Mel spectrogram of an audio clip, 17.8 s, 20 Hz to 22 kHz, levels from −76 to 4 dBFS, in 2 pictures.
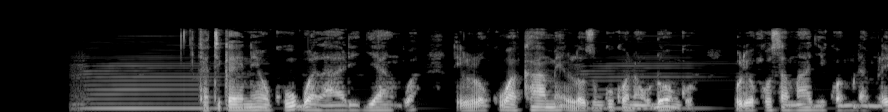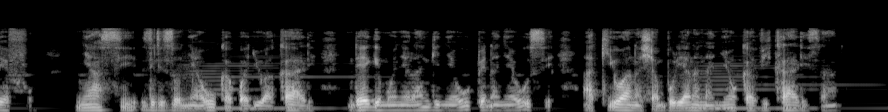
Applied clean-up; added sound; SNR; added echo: classical method spectral subtraction.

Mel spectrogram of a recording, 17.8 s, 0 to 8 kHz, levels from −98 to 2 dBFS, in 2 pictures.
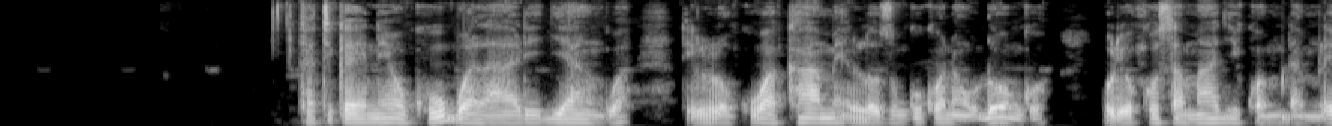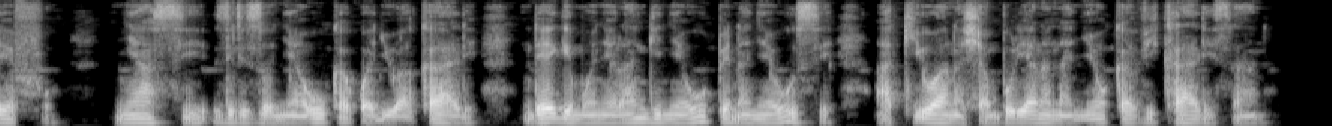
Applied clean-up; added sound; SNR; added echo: none; none; none; none.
